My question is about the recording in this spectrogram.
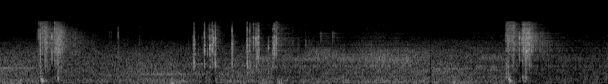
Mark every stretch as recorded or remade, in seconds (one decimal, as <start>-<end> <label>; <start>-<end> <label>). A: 0.0-2.5 recorded; 2.5-4.1 remade; 4.1-4.7 recorded; 4.7-6.1 remade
